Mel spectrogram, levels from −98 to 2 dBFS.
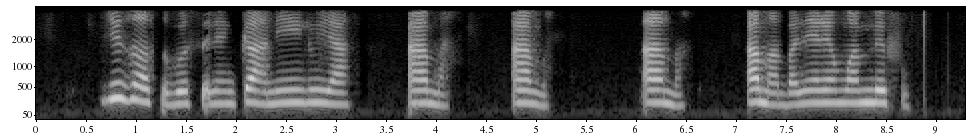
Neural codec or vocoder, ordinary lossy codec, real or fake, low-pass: codec, 24 kHz, 0.9 kbps, WavTokenizer, large speech release; AAC, 24 kbps; fake; 3.6 kHz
